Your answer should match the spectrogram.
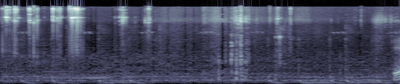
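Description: Tiny metal buttons clicking and clinking together in a hand, several light clicks in the first second and a few more scattered after.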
